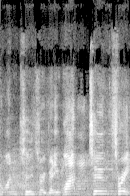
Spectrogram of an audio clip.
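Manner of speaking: loud cheerful count; rally the audience to chant; crowd count-in. Shown as a demonstration. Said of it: "say it after me".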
